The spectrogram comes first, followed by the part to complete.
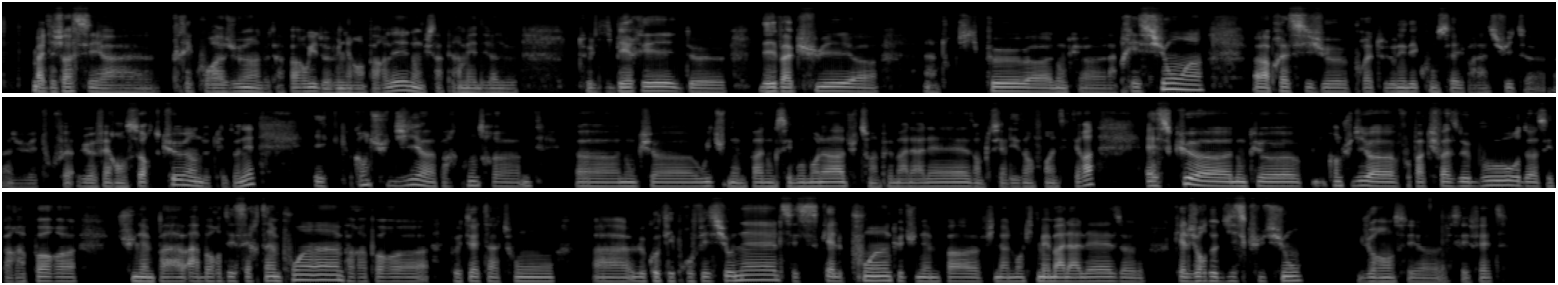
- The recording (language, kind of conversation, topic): French, advice, Comment puis-je me sentir plus à l’aise pendant les fêtes et les célébrations avec mes amis et ma famille ?
- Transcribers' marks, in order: none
